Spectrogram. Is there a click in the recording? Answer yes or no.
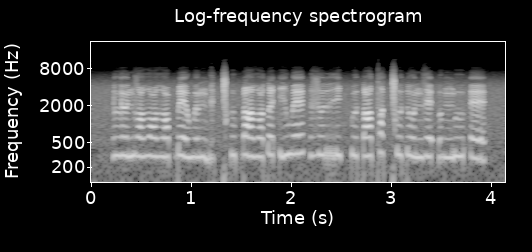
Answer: yes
